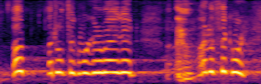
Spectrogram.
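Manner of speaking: very high, hammed-up panic squeak; panicky student. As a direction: squeak it out in mock terror. Panicking student on short final.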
